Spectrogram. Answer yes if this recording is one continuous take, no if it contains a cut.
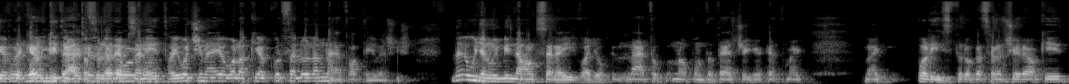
yes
